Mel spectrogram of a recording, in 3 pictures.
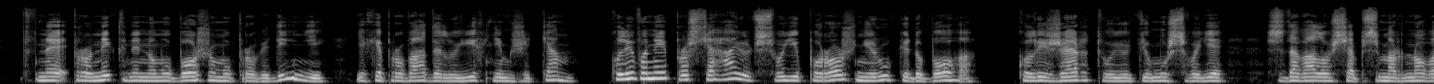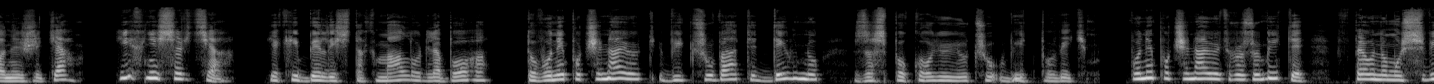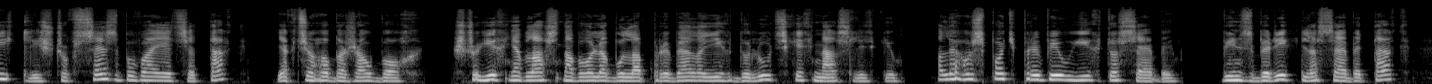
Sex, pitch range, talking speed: female, 165-215 Hz, 100 wpm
